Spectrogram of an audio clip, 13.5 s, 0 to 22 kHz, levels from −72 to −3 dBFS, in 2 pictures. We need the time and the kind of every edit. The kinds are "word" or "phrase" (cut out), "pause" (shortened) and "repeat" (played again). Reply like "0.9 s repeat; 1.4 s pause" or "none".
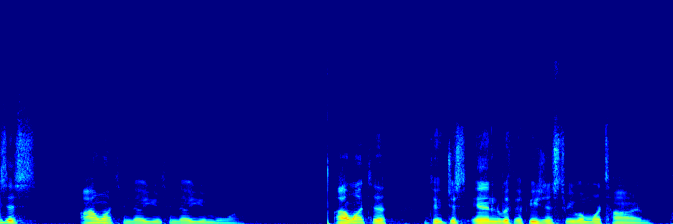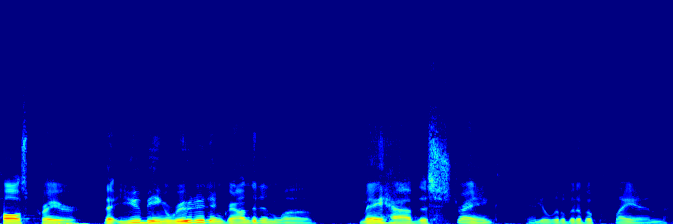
1.6 s repeat; 4.2 s word; 6.6 s pause; 7.7 s pause; 12.1 s word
